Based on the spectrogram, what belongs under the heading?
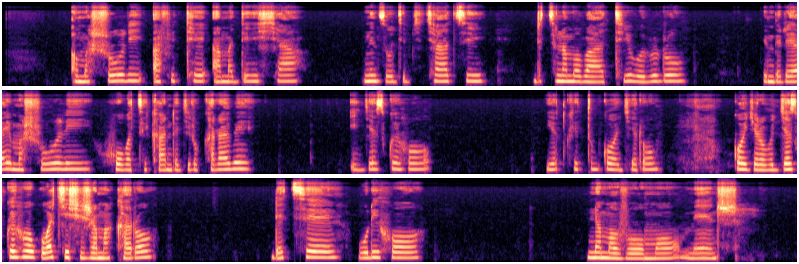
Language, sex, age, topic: Kinyarwanda, female, 25-35, education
